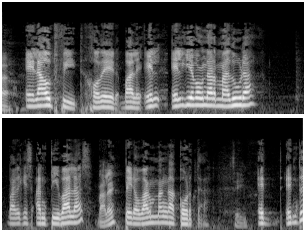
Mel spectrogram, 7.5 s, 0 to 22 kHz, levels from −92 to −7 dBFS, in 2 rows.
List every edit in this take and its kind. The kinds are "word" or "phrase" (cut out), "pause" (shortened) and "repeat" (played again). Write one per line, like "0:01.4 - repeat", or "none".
0:02.1 - pause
